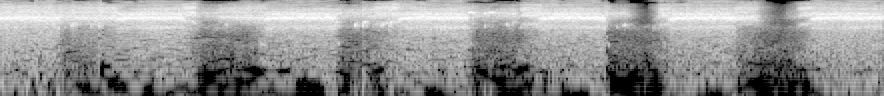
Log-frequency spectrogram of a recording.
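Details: Barn owl owlets at Audubon Starr Ranch Sanctuary in a small quarrel over a food scrap, mother close by: near-constant harsh breathy screeching, dipping briefly about once a second, with two clear pauses near the end.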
